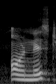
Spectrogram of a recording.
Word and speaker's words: honest: तो honest में H letter आ रहा है first में, but H is silent.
